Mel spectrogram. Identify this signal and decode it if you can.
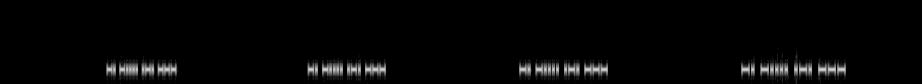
Morse code, heard as a keyed tone, about 61 wpm, 690 Hz. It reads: N6RO N6RO N6RO N6RO
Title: Speed Racing - USA 1x2 Call Signs 50wpm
